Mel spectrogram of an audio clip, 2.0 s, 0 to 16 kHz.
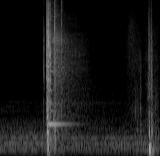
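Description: AEA Terminator 9mm semi-automatic pre-charged air rifle firing a single 64-grain hollow-point slug: one sharp crack about half a second in with a brief ringing tail. A second, shorter click follows near the end.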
